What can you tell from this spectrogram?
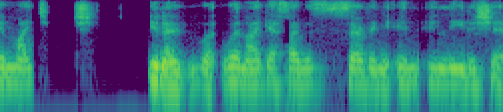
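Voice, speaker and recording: A somewhat breathy female voice. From Bristol, England. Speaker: church minister. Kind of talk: casual chat.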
